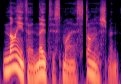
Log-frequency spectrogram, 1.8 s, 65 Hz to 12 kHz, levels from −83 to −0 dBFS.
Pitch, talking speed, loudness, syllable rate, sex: 110 Hz, 130 wpm, -20 LUFS, 5.8 syllables/s, male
